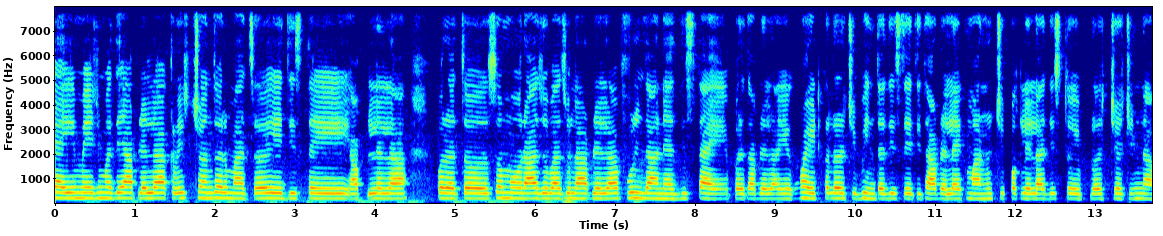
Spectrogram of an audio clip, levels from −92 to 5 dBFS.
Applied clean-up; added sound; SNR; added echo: neural mask model DeepFilterNet 3.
